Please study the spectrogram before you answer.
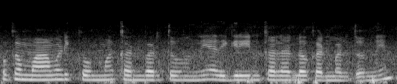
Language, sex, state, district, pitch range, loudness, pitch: Telugu, female, Telangana, Mahabubabad, 205-215 Hz, -15 LUFS, 205 Hz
